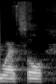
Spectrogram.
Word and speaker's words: Wetzel: Wait, well, look, I'm chocolate covered, and Wetzel rhymes with pretzel, so chocolate covered. I like it. That was Thank you for that. Clever. I like it. And I'm also on Facebook, Wetzel.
